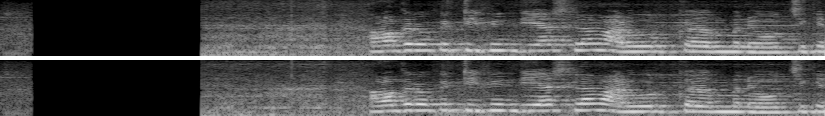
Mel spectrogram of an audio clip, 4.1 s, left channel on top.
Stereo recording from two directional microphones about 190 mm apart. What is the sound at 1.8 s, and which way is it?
A woman's voice, 20° right (ahead or behind).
